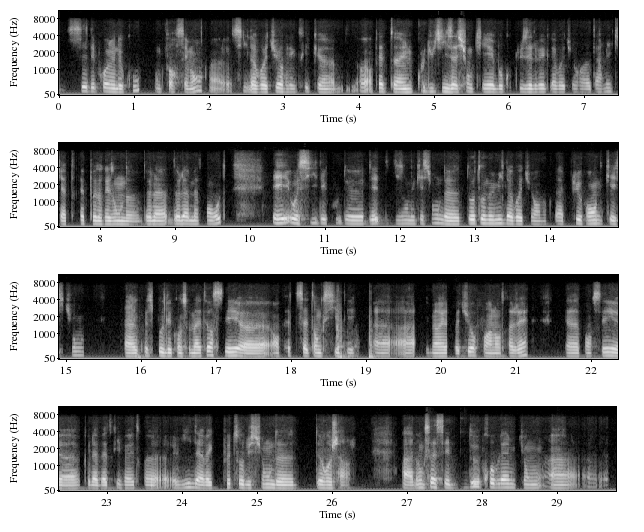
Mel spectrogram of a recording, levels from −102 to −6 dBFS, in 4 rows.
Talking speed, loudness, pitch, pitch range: 225 wpm, -26 LUFS, 135 Hz, 130-145 Hz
